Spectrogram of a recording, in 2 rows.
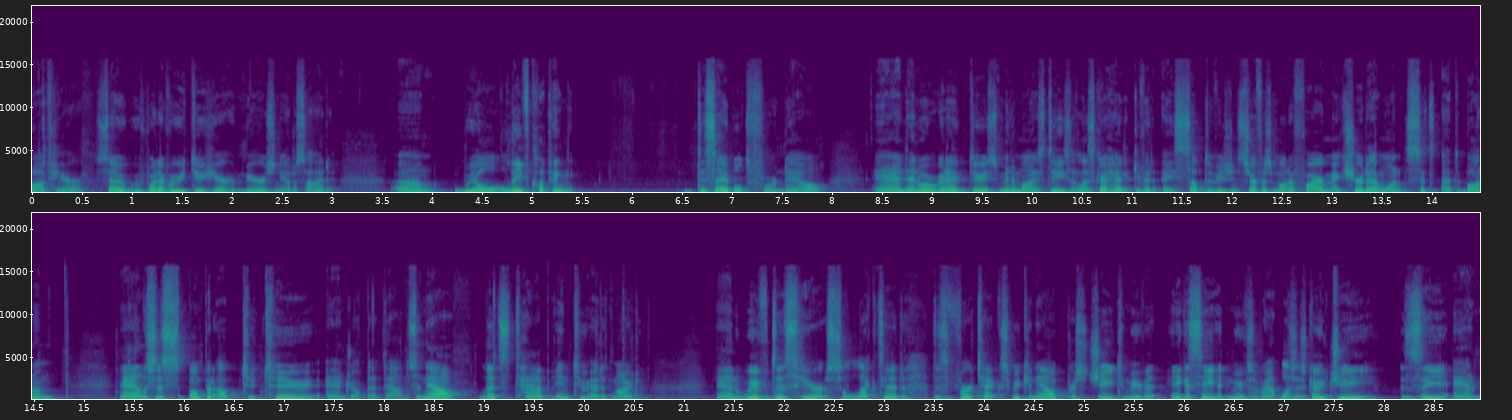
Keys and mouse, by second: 0.0-9.0 middle drag, 9.0-28.9 drag, 20.3 Tab, 21.4 z, 24.9 g, 27.4 g.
